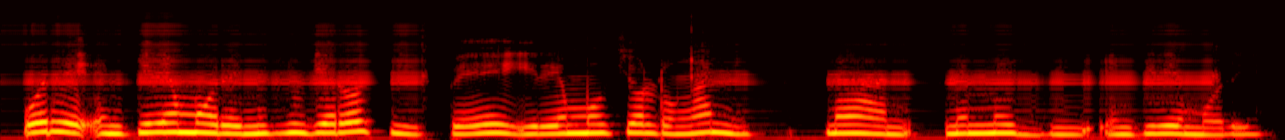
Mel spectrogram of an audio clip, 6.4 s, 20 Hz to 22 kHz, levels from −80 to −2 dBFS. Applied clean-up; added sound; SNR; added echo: neural mask model RNNoise.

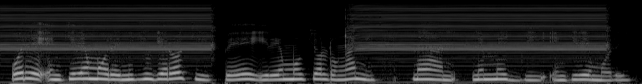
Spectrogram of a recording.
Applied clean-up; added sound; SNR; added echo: none; Domestic sounds, home sounds; 15 dB; none.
